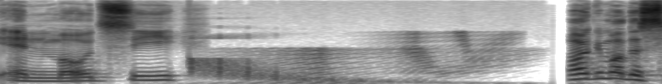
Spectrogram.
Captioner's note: electric whooshing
